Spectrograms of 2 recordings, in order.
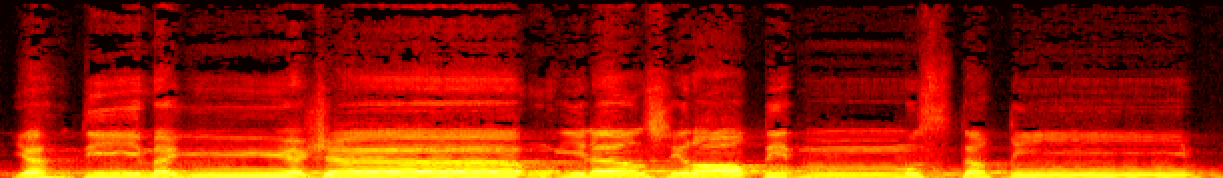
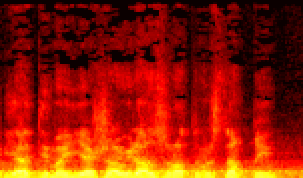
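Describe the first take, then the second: First: It is recited slowly, with each word drawn out. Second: It is recited quickly, with words run together. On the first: The speaker calls it right. "Disuruh baca tartil begitu" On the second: The speaker calls it wrong. "Kan bacanya begitu kalau lima belas menit satu juz"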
